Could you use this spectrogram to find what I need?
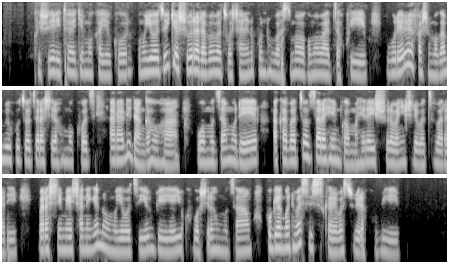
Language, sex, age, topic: Rundi, female, 25-35, education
